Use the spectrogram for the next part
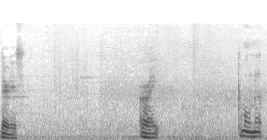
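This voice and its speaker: This streamer is a young man from Puerto Rico who speaks Spanish natively, with a Puerto Rican accent, and keeps up easygoing, rambling commentary on his game, frequently starting sentences over. He talks extremely slowly in a lowish voice over lo-fi audio with slight background noise.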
